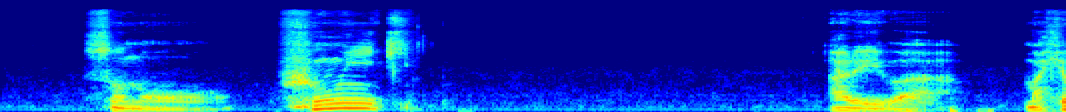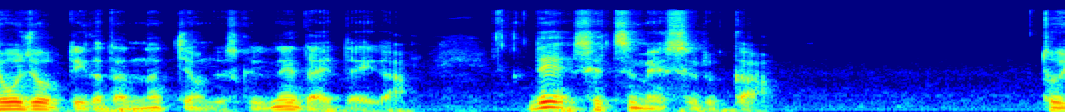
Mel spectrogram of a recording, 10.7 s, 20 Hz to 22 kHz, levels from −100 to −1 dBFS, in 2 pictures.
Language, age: Japanese, 60-79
